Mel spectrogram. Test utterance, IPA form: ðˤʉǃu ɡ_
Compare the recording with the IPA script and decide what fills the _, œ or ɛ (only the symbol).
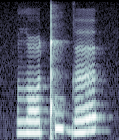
œ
